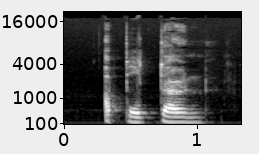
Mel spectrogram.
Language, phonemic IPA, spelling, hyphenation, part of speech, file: Dutch, /ˈɑ.pəlˌtœy̯n/, appeltuin, ap‧pel‧tuin, noun, Nl-appeltuin.ogg
- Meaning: apple orchard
